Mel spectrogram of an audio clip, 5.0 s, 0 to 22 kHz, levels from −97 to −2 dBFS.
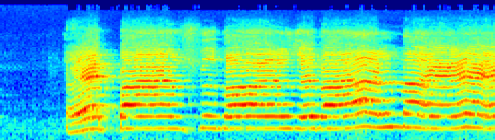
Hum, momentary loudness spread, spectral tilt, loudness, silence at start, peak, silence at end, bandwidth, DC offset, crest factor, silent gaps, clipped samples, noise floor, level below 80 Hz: none; 5 LU; 0.5 dB/octave; -14 LUFS; 0.65 s; -4 dBFS; 0 s; 18 kHz; under 0.1%; 12 dB; none; under 0.1%; -52 dBFS; -60 dBFS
